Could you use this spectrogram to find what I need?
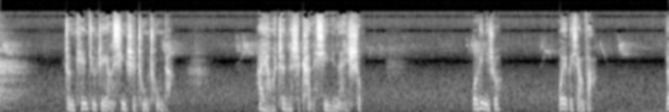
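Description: A middle-aged woman speaks softly nearby.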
